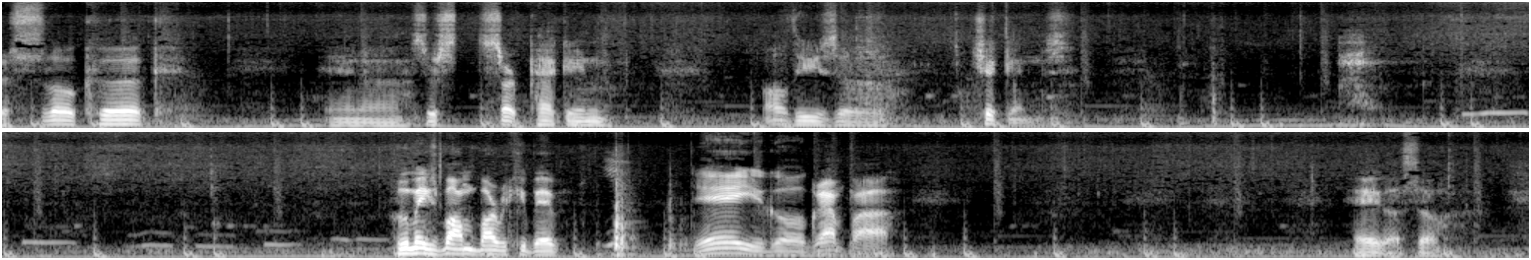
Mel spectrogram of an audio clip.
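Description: A wood fire crackles under a grill.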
